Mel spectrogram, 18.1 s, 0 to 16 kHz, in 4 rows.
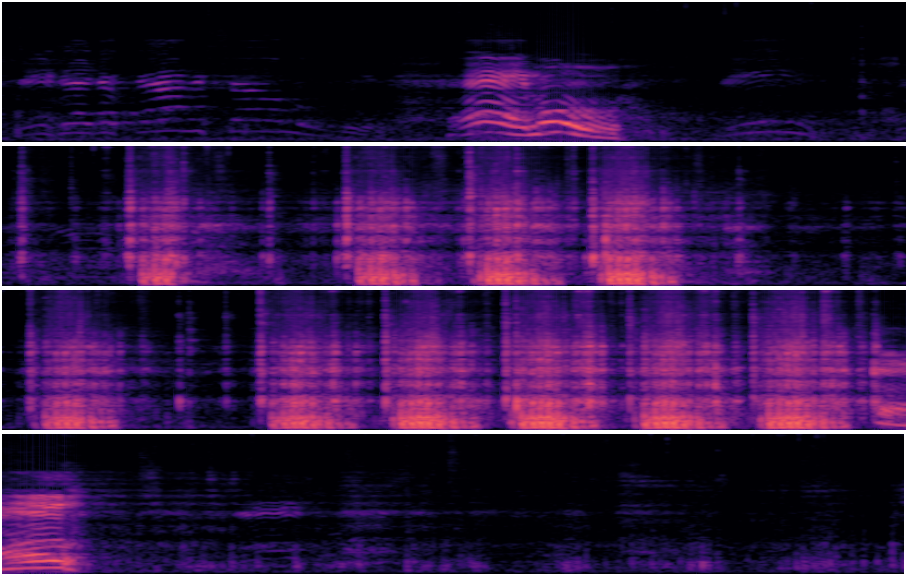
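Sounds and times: chainsaw recoil starter pulls: 4.6 - 13.6
chainsaw engine spinning over: 4.9 - 13.6.

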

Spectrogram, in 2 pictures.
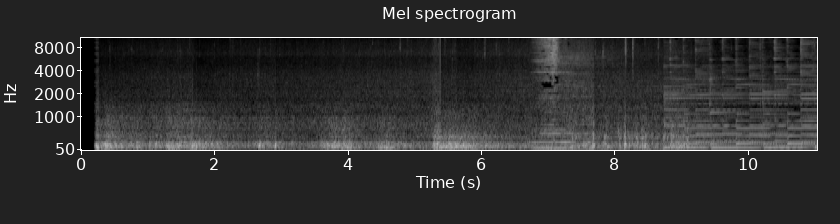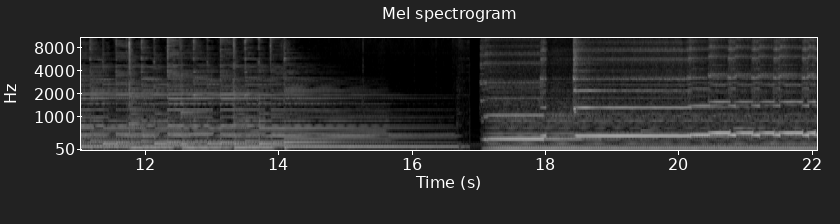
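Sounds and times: rain: 0.2 - 6.8
thunder rumbling: 0.2 - 9.4
acoustic guitar music: 7.4 - 22.0.

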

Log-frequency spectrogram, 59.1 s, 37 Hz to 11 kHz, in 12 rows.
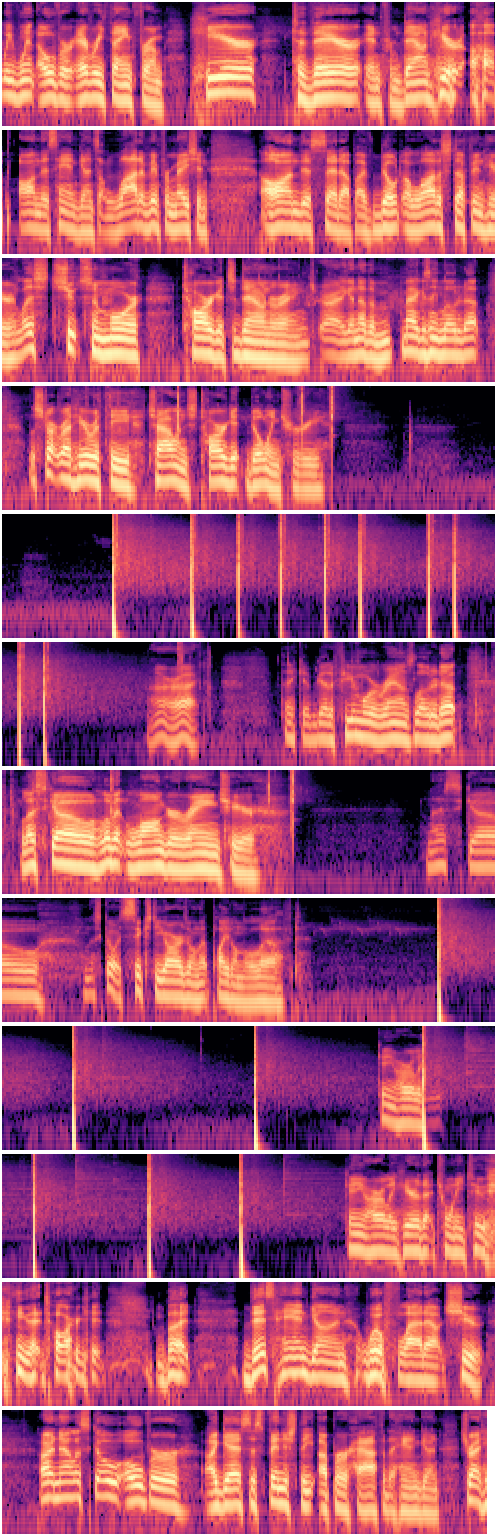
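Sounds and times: pistol shots with echo: 20.8 - 25.6, 38.9 - 40.9, 42.0 - 42.7, 43.6 - 47.7.

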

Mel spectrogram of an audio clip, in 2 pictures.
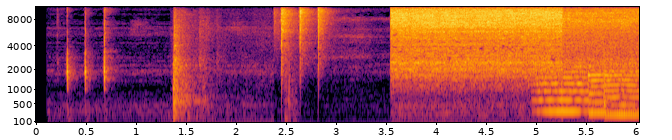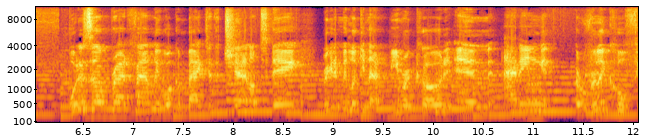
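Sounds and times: loud steady hiss: 3.6 - 6.3
guitar music: 4.9 - 12.0.

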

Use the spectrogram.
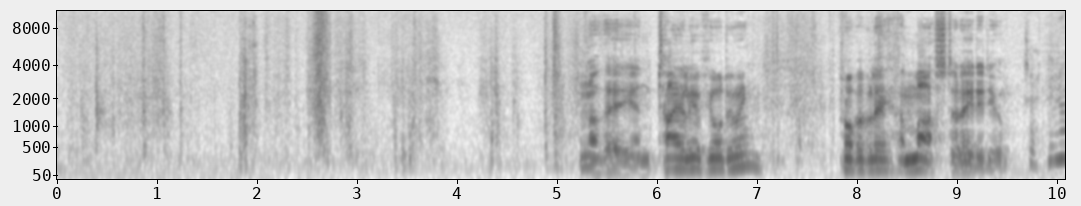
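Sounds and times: paper sheets rustling: 0.4 - 5.4.

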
